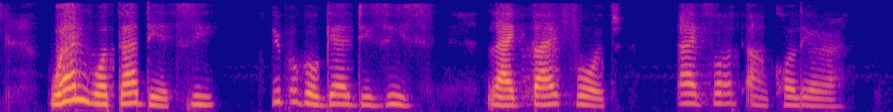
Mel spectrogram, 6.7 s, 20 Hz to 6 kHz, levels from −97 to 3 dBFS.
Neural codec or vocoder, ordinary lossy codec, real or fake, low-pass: codec, 16 kHz in and 24 kHz out, 0.8 kbps, FocalCodec, streaming, 65536 codes; AAC, 24 kbps; fake; 5.4 kHz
